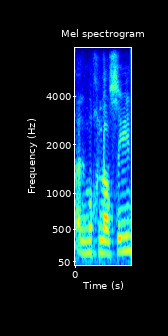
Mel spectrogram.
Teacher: يقرأها كما نلاحظ المخلصين بفتح اللام نافع والكوفيون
